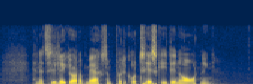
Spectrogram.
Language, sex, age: Danish, male, 48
